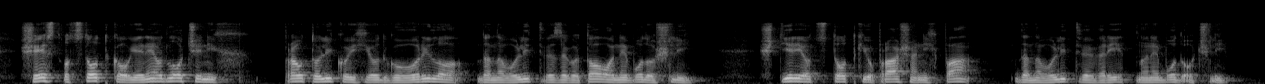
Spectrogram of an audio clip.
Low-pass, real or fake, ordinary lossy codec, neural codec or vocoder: 7.2 kHz; real; none; none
